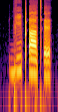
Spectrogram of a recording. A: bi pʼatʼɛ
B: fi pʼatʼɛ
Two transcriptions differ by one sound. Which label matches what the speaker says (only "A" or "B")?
A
